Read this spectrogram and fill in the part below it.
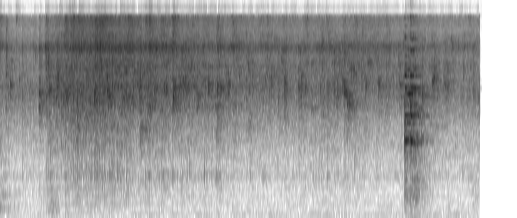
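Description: Garlic and dry chillies sizzling in hot oil for a tempering, a fairly close crackling hiss with a brief louder burst near the end before it cuts off.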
